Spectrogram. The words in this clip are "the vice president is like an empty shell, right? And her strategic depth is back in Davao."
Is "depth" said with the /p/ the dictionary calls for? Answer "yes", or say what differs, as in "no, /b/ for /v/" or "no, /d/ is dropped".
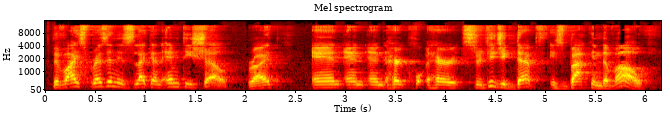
yes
